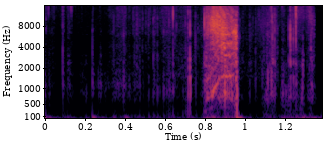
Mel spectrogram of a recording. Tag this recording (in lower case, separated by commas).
home sounds, zipper (clothing)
